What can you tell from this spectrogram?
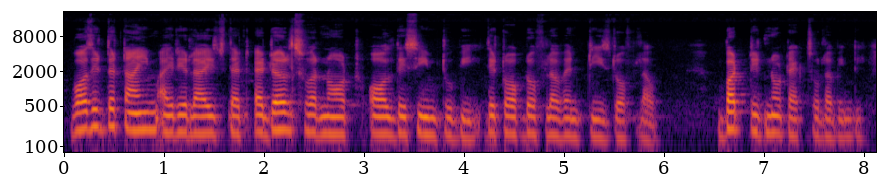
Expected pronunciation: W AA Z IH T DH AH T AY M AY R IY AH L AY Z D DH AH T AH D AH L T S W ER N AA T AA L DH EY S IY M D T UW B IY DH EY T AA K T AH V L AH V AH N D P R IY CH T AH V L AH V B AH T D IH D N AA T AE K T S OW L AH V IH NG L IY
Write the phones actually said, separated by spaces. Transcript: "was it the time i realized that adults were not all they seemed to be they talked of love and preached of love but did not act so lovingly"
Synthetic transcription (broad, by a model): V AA Z IH T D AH T AY M AY R IY AH L AY Z D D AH T AH D AH L T S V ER N AA T AA L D EY S IY M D T UW B IY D EY T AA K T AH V L AH V AH N D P IY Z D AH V L AH V B AH T D IH D N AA T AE K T S OW L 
